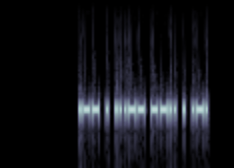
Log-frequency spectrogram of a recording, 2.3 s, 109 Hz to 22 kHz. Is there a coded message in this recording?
Yes: Morse code from 0.8 to 2.1 s, heard as a keyed tone, about 53 wpm, 700 Hz. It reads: WE3ZER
